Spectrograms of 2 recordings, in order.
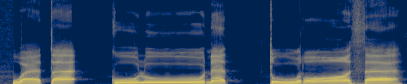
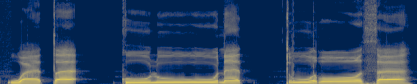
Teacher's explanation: Pastikan dia mengalir nafasnya. Ya, harus ada aliran nafas karena sifatnya tadi namanya adalah hams, mengalir nafasnya.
